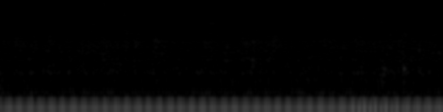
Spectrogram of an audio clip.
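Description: Quiet room tone with a steady low hum and no distinct sound events.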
